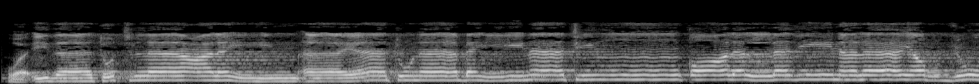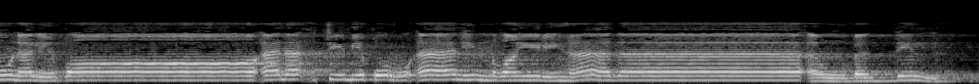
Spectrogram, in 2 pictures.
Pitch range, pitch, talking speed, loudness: 190-215 Hz, 195 Hz, 50 wpm, -16 LUFS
